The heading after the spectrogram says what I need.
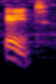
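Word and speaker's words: ate: দেখো ইট মানে খাওয়া এবার হচ্ছে এইট উচ্চারণটা দেখো এইট কেন বলবো শেষে ই রয়েছে তার আগে এ ভয়েল রয়েছে আমরা শিখেছিলাম ওয়ার্ডের শেষে ই থাকলে তার আগে যদি এ থাকে উচ্চারণটা লং সাউন্ড হবে হতে হবে এইট কিন্তু এর লং সাউন্ডটা একটু এই এর মত হয় তাহলে হবে এইট তাহলে এইট খেয়ে ছিল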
